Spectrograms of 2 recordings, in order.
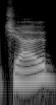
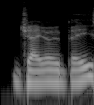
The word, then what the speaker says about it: Job: Sebastian Job, or as the commentators pronounce it, Job, but it is spelled J-O-B, so I'm going with Job.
